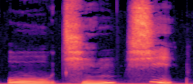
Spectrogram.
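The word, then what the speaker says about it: 五禽戏: По-китайски это звучит как у чин си. Слово у произносится в третьем тоне. Это числительное пять. Слово чин произносится во втором тоне. В переводе на русский это птицы и звери, дичь животные. Слово си произносится в четвертом тоне.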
